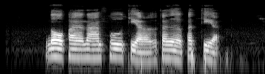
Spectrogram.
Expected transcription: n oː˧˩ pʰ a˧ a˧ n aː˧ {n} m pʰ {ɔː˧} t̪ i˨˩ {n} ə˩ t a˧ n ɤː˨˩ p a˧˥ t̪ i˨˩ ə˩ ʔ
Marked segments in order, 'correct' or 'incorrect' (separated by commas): incorrect, incorrect, incorrect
